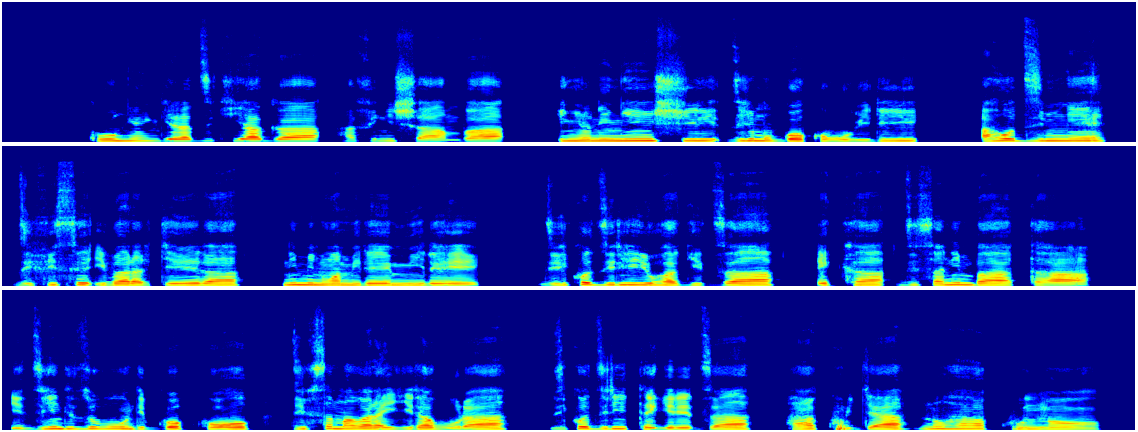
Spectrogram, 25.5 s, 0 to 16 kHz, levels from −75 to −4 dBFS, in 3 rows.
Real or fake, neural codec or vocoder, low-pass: fake; codec, 44.1 kHz, 7.8 kbps, Pupu-Codec; 14.4 kHz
